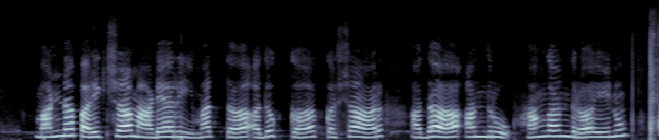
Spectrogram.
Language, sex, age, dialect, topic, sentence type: Kannada, female, 18-24, Northeastern, agriculture, question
